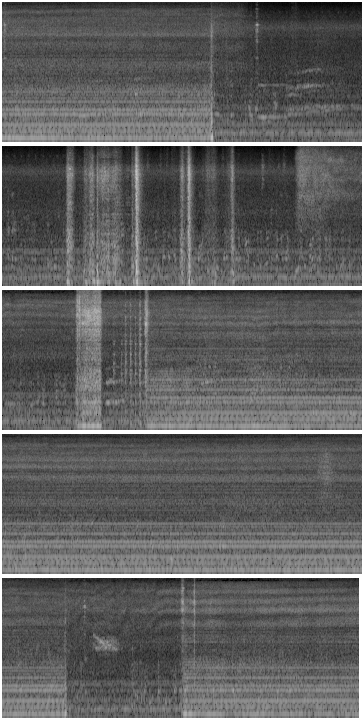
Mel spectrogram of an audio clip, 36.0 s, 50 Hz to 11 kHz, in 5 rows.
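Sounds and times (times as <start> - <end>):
arc welding buzzing hum: 0.0 - 5.0, 13.9 - 35.9.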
